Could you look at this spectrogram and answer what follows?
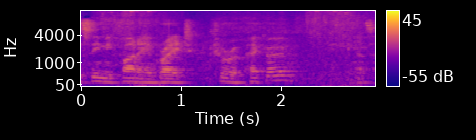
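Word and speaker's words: Kurupeco: here you can see me finding a great kura pekko that's how you say it i'm using pretty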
